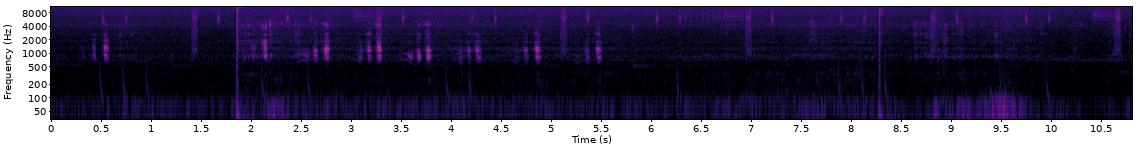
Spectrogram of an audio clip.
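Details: A male wood frog at a vernal pool, recorded by a knocked-over trail camera during Frog Week, gives a quick run of hoarse, duck-like clucks over a low background rumble; wood frog (Lithobates sylvaticus) call.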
